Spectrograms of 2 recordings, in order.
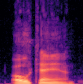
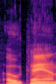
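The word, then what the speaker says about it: Autin: It is a French name, A-U-T-I-N. It sounds like it should be an A. Autain. It really is Autain. I say Autain.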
